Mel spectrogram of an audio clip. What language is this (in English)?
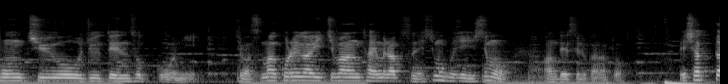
Japanese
